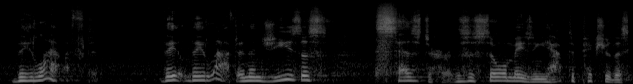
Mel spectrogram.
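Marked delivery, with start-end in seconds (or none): 0.1-2.3 dazed, stunned, disbelieving voice. Retelling a story, a woman answering in complete disbelief: imitating stunned disbelief. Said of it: "this woman is in complete disbelief".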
